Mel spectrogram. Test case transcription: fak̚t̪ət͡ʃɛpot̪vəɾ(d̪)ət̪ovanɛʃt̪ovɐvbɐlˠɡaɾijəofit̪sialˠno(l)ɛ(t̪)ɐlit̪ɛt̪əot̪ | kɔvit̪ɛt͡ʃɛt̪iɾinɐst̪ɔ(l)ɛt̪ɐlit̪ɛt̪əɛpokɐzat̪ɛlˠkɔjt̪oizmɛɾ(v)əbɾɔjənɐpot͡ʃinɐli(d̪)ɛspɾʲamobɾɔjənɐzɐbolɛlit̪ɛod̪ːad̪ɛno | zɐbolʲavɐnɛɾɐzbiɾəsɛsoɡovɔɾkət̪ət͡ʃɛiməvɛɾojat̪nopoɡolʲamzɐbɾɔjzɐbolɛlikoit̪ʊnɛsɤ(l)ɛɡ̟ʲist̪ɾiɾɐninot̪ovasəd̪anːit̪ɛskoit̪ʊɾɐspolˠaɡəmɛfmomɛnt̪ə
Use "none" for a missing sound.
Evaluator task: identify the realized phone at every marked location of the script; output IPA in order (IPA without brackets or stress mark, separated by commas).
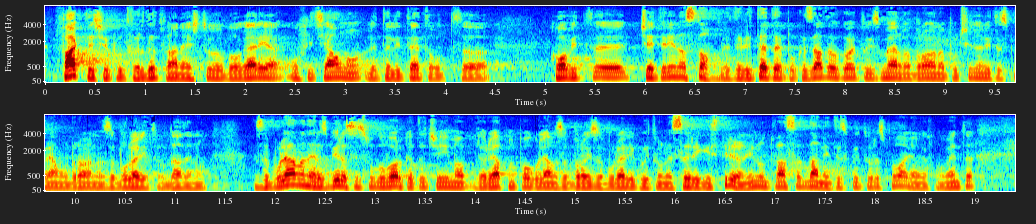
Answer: d̪, l, t̪, l, v, t̪, ɾ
